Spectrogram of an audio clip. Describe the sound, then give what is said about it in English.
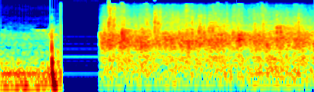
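A church audience applauds to welcome a pastor. A brief thud and a short silence come first, then dense, even clapping holds at a steady level to the end. “Three Creeks, would you join me in putting your hands together, hoot, holler a little bit, show Trey Gilmore that we love him, give Trey Gilmore a Three Creeks welcome.”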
